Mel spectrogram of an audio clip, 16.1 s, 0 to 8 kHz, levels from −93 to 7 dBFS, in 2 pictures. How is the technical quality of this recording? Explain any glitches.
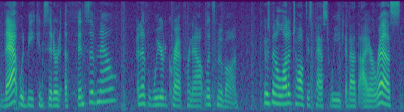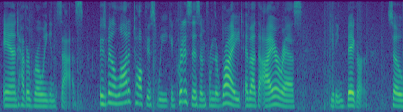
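The technical quality is sound, with no glitches to explain, only the ordinary call microphone processing that leaves nothing above 8 kHz.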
